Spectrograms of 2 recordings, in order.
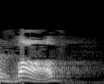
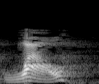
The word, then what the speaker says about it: vav: And it begins with a single Hebrew letter, vav, You'll hear some people pronounce this letter "wow." I was taught to pronounce it "vav" because of the German influence on Hebrew and Judaic linguistic texts. And, you know, at least in English, "vav" sounds better than "wow."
